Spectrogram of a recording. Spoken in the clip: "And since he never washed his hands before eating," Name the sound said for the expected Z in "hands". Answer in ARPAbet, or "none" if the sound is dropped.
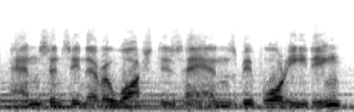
Z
